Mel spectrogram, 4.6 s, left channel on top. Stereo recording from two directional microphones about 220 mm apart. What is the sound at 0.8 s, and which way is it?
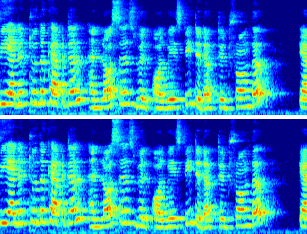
A woman's voice, 15° right (ahead or behind).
